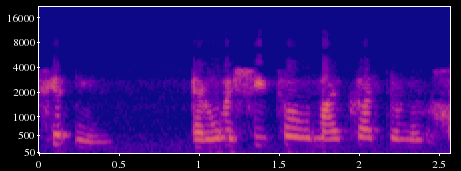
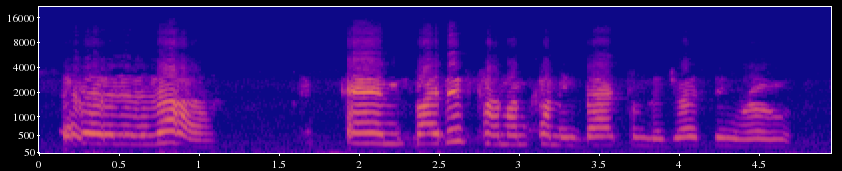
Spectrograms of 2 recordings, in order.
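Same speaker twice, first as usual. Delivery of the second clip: ordinary talk, nothing marked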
